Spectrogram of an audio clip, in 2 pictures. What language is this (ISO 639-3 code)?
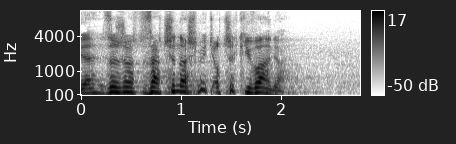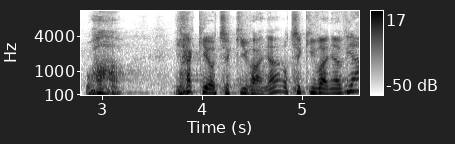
pol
